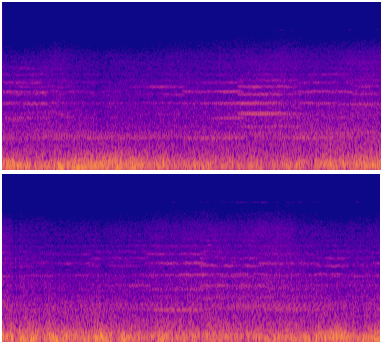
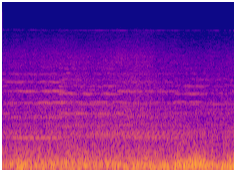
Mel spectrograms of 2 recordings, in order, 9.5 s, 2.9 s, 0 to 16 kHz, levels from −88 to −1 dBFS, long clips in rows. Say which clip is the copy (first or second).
first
